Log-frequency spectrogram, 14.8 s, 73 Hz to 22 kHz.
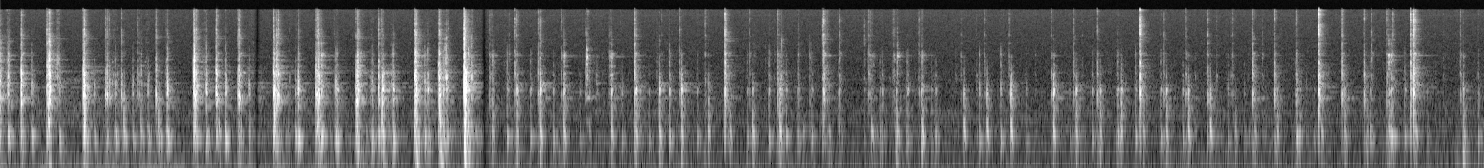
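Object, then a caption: Plastic melodica keys. Fingertips tap the plastic keys of a hollow green plastic melodica that is not being blown, making a steady stream of dozens of quick, dry clicks. Each click is short and sharp with little ring, centered around 1 kHz with a bright edge.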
